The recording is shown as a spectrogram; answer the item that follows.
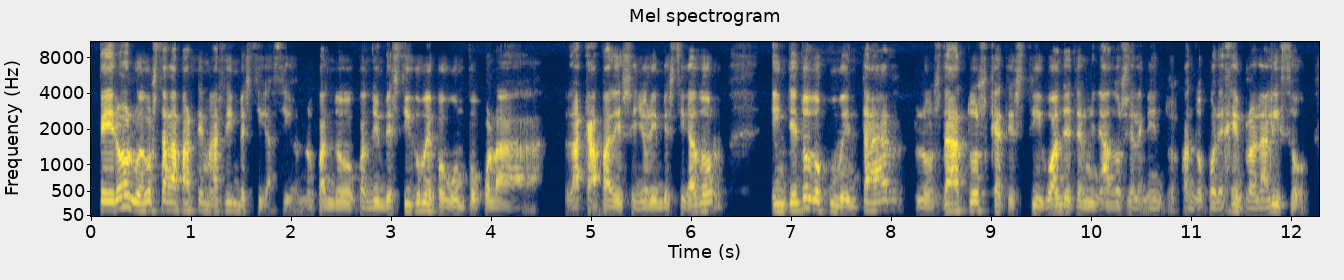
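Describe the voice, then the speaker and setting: A man's voice: fairly low pitch, lively intonation, a little fast. A man with a Catalan accent, an author talking through his research in a casual interview, thoughtful and full of restarts and tag questions. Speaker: author, guest.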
